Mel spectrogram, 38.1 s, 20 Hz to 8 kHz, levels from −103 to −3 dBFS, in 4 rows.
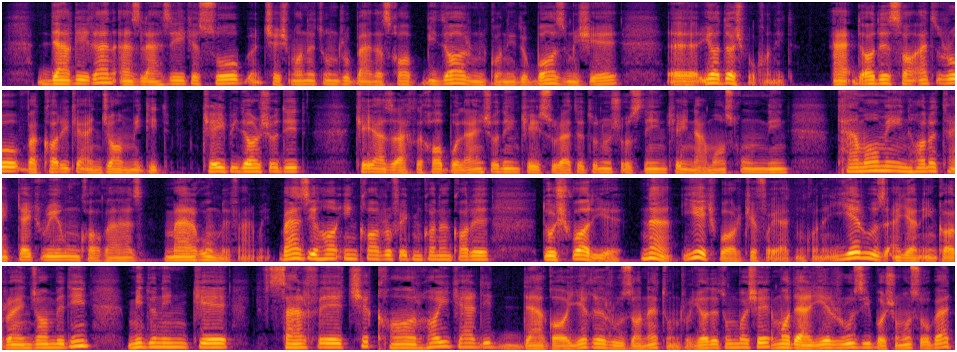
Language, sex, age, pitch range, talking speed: Persian, male, 50-69, 100-130 Hz, 140 wpm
